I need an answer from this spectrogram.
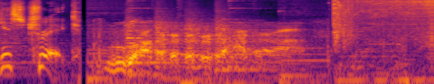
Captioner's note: ghoulish laughter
